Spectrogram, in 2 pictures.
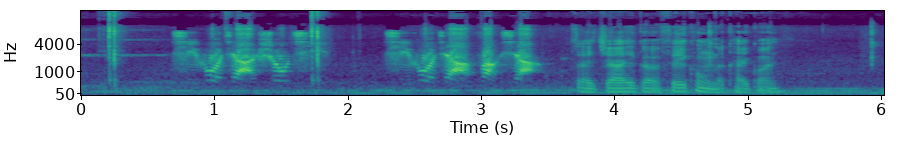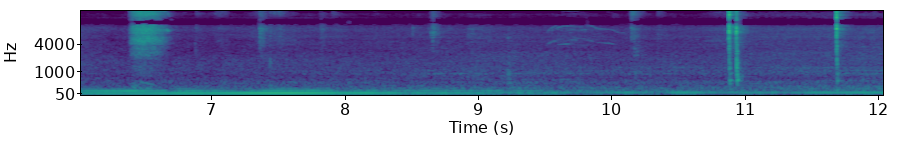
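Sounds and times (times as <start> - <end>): sharp clicks: 1.6 - 1.9, 10.8 - 11.8.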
